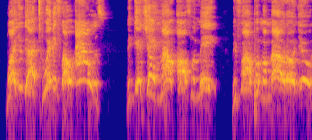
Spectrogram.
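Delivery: very high-pitched preacher voice. Retelling what a pastor said on a Miami radio station: imitating a high-pitched voice. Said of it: "this high pitched voice".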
